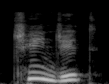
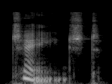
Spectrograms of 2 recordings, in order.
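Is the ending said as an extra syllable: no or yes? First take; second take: yes; no. First: The ending is an extra 'id' syllable. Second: The ending adds no extra syllable. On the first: The speaker calls it wrong. "Don't say change it" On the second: The speaker calls it right. "say changed"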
